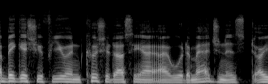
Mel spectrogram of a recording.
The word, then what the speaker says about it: Kuşadası: 2 days in Istanbul and one in Kuşadası. Is that how you say it? – Kuşadası. My hometown. – Okay. Kuşadası.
